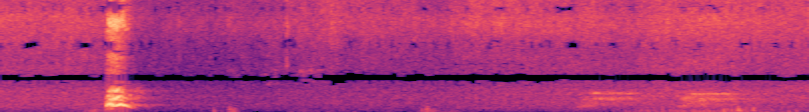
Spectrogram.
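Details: Dog barking at the wind: one sharp, loud bark near the start, then a few faint thuds and a soft rustling, breathy noise toward the end.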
